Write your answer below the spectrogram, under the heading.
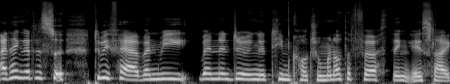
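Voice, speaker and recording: High female voice at a fairly quick pace, very even in loudness, with ordinary pitch variation, on a very clean recording with a silent background. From Germany. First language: German. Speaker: podcast co-host, leadership coach. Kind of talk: casual podcast discussion.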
